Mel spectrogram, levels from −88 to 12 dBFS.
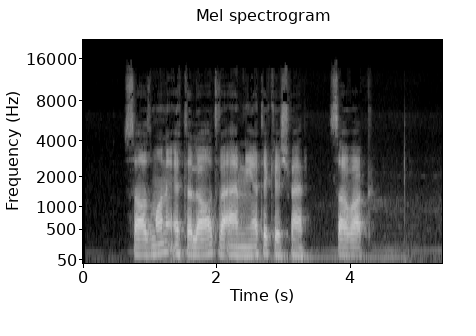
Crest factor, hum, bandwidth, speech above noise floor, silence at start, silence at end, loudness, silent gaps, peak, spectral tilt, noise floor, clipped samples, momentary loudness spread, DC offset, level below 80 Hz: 18 dB; none; 14.5 kHz; 44 dB; 0.65 s; 1.05 s; -17 LUFS; none; 0 dBFS; -5 dB/octave; -61 dBFS; under 0.1%; 8 LU; under 0.1%; -46 dBFS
